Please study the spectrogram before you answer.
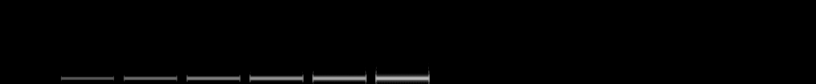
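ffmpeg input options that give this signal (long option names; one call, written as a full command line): ffmpeg -f lavfi -i "aevalsrc='pow(10,(-47.5+6*floor(t/0.63))/20)*sin(2*PI*281*t)*clip(min(mod(t,0.63),0.53-mod(t,0.63))/0.005,0,1)':duration=3.78:sample_rate=44100" out.wav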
